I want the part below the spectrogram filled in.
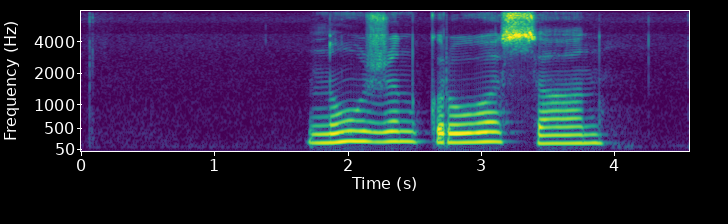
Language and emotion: Russian, sad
